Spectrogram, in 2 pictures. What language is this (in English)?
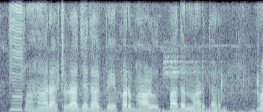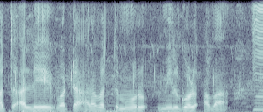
Kannada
